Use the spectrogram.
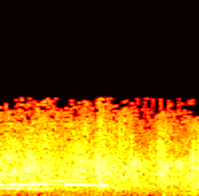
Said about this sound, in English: Can we just give a hand for all our first-time guests?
